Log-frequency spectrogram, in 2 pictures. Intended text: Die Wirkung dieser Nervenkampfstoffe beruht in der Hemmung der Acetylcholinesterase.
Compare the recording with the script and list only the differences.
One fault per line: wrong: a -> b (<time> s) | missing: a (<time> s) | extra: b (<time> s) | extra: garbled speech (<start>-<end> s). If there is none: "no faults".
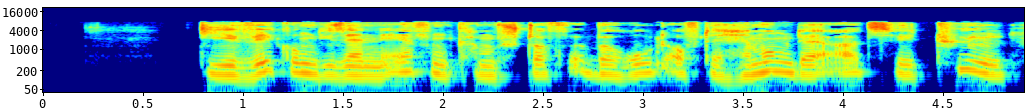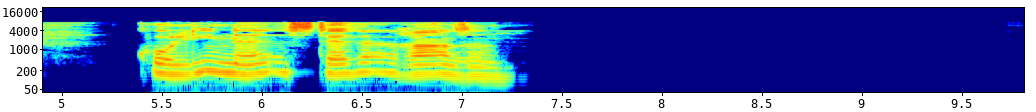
wrong: in -> auf (3.1 s)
